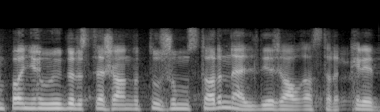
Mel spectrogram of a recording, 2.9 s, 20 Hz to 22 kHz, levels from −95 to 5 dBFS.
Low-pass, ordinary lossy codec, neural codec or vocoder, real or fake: none; none; codec, 16 kHz, 0.8 kbps, ZipCodec; fake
